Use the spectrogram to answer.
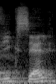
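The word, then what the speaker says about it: Wicksell: épl le son nom pour personnes qui veent vixel qui s'écrit avec un W W I c K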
